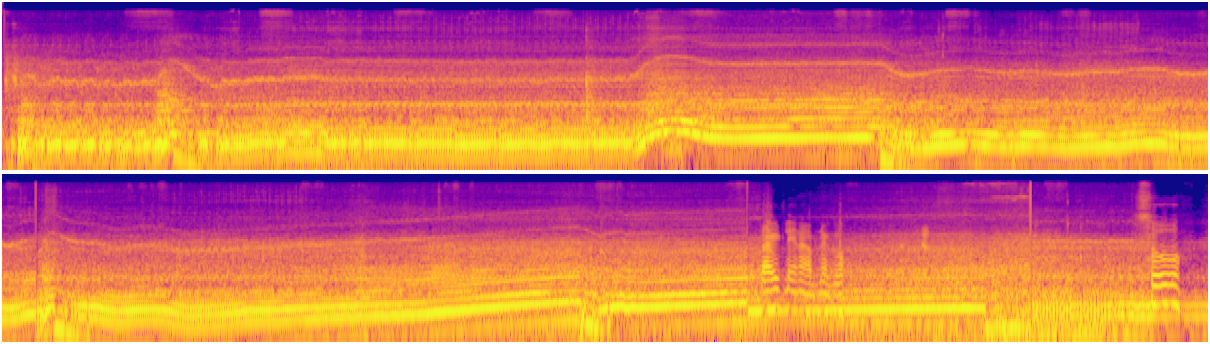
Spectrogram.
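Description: Motorcycle engine idling steadily for about six seconds, then pulling away: its pitch climbs and drops back with each gear change as the bike picks up speed, settling into a steady cruise near the end.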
